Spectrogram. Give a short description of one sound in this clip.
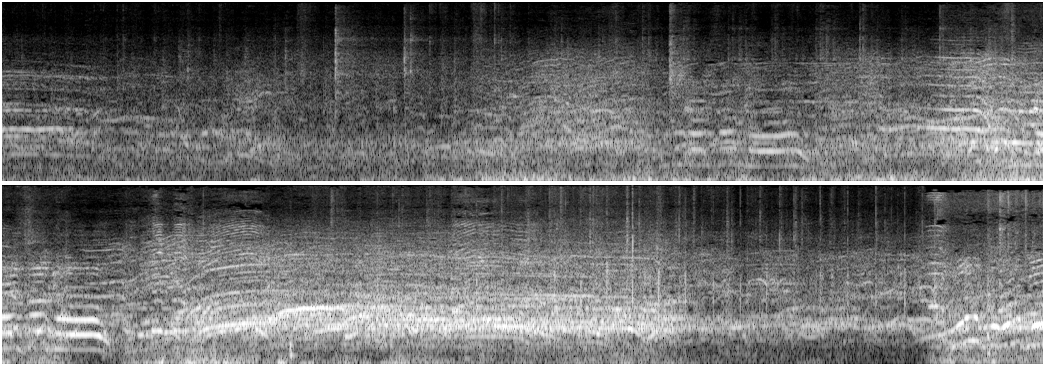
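A crowd of people shouts and chants outdoors.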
